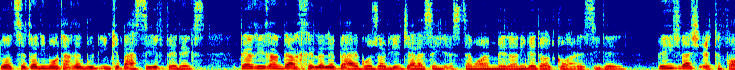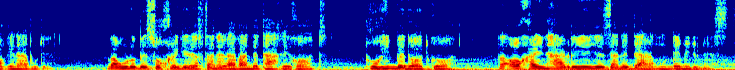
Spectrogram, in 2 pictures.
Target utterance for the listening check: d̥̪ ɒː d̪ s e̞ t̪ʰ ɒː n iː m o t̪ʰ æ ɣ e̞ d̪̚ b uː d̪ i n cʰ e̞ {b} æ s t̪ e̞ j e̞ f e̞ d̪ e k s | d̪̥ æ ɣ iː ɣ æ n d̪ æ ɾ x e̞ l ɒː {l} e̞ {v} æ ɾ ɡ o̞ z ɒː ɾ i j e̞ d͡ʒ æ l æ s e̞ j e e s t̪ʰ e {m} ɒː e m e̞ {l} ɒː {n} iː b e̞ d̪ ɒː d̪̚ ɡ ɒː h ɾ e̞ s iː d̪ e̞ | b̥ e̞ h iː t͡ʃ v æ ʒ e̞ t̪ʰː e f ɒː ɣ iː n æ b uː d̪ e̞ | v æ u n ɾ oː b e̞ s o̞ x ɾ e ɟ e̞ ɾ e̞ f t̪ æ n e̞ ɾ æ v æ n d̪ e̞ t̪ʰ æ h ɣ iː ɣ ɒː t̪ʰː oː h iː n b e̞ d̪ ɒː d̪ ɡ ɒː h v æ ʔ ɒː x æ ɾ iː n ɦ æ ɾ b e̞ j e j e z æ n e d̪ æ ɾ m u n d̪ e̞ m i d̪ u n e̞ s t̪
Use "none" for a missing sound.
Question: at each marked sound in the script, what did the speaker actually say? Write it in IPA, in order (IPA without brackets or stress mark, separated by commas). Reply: b, l, b, m, l, n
